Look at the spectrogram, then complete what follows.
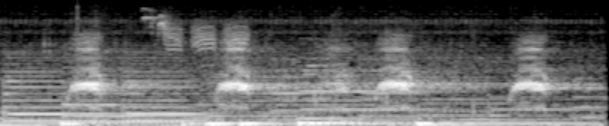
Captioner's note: gentle jazz music; crows cawing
